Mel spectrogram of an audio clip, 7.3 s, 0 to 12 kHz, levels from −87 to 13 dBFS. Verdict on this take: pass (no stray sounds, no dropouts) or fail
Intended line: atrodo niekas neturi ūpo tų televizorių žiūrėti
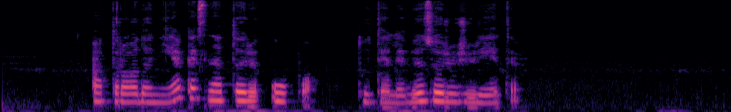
pass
